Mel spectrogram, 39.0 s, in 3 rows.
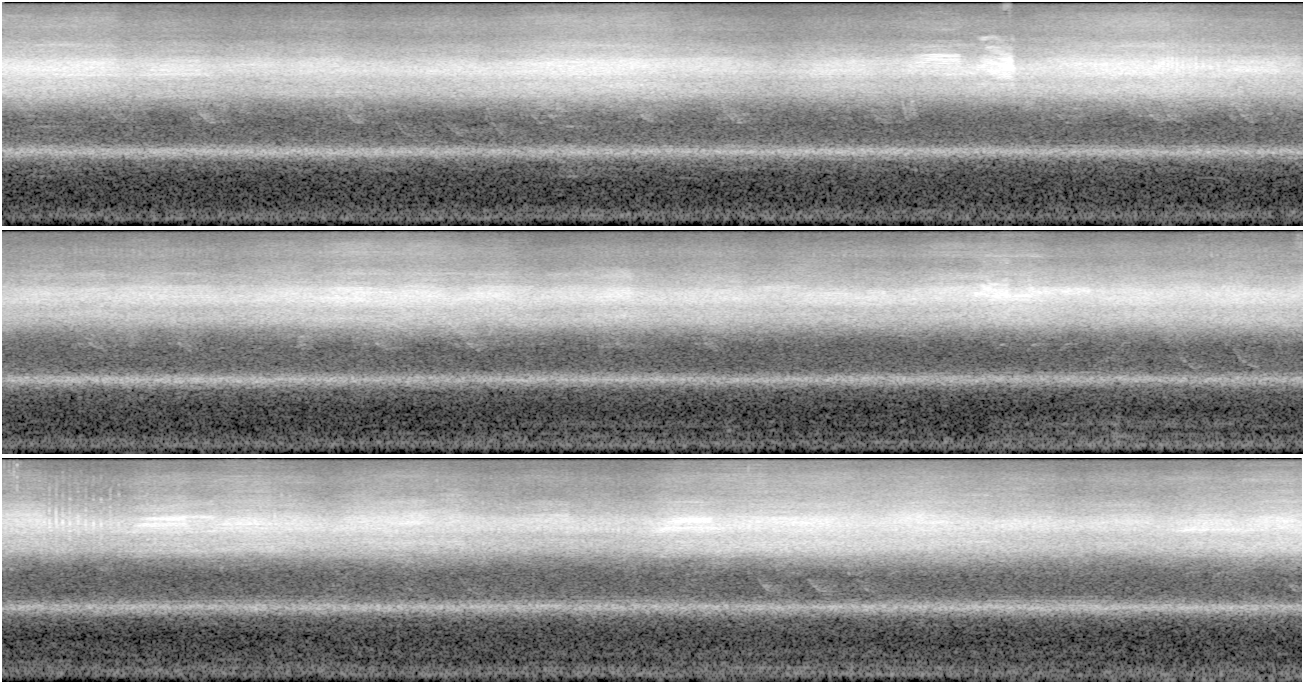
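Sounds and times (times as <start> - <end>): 
Brood V periodical cicadas: 0.0 - 39.0.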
